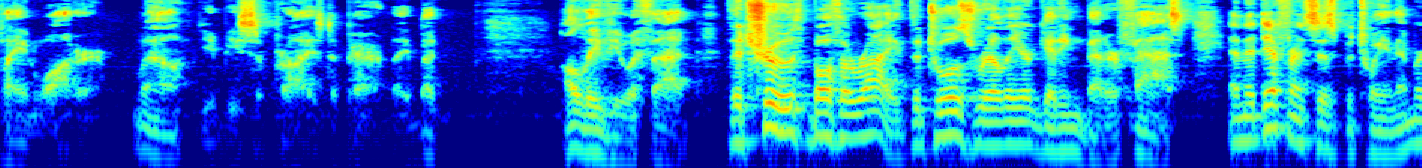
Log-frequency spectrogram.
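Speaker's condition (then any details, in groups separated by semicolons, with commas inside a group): No condition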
